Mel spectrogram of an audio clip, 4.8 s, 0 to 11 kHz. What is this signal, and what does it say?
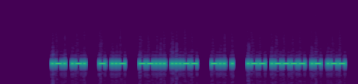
Morse code, heard as a keyed tone, about 52 wpm, 700 Hz. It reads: RR TU 73 DE W1AW
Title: Speed-Racing Common QSO Phrases Encore - 45wpm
